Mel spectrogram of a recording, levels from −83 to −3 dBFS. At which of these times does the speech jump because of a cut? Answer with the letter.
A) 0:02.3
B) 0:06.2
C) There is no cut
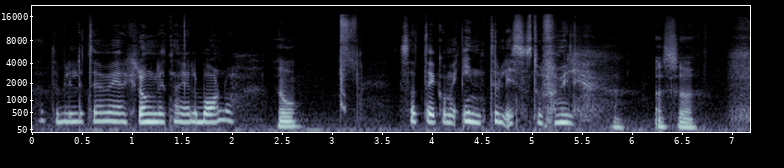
B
